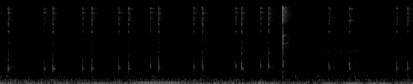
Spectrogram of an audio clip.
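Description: Irregular clicks and taps from a computer keyboard and mouse, a dozen or so, with one sharper click about three quarters of the way through.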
